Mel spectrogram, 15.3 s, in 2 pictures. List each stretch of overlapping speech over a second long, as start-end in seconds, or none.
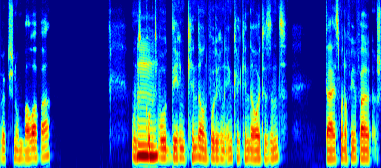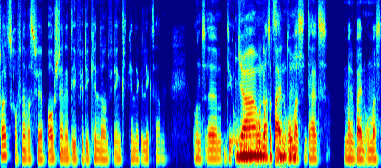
12.3-13.7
